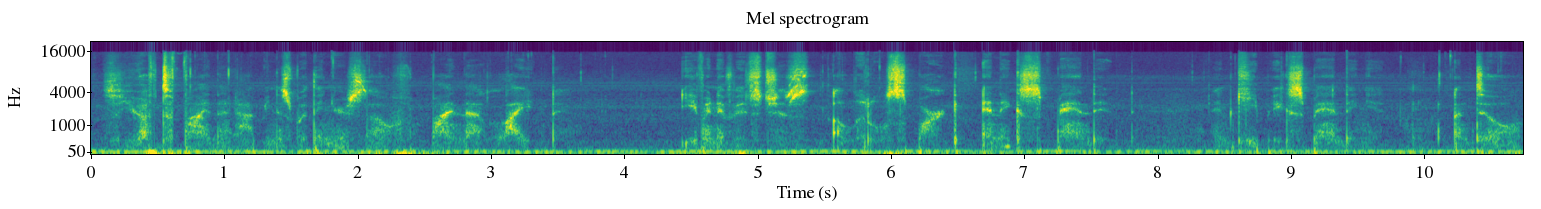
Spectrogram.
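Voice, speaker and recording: A man whispers at a fairly slow pace. Noticeable background noise runs behind him. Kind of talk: ASMR talk to camera. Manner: whispered.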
